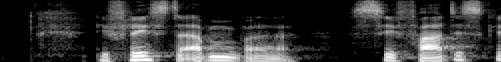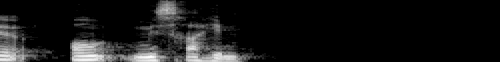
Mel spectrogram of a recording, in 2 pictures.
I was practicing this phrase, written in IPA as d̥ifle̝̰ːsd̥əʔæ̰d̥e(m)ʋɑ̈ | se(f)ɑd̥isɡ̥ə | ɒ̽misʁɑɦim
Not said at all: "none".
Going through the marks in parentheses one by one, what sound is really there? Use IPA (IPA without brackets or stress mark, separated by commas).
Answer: m, f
